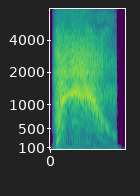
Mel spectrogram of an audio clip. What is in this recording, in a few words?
"hey", Voice; ooh ahh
